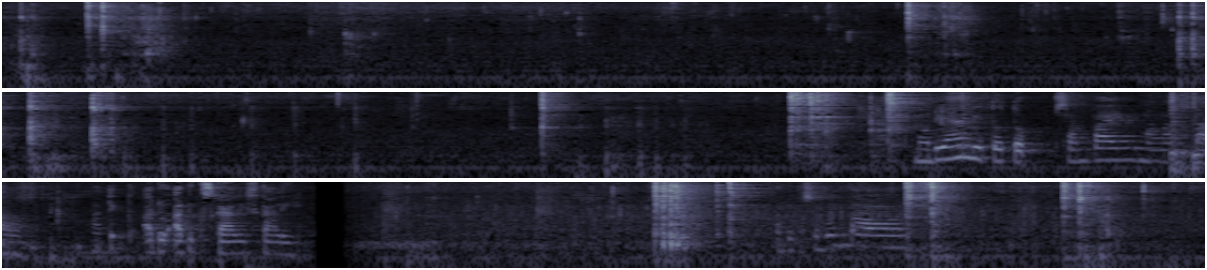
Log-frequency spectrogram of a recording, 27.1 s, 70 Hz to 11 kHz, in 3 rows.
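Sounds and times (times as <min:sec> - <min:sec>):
metal spatula scraping a wok: 0:06.8 - 0:07.4.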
